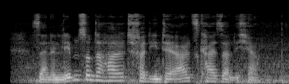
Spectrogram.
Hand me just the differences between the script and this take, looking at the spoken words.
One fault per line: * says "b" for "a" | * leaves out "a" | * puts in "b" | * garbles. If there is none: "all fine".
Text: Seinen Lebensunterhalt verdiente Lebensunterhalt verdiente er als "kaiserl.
* leaves out "Lebensunterhalt verdiente"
